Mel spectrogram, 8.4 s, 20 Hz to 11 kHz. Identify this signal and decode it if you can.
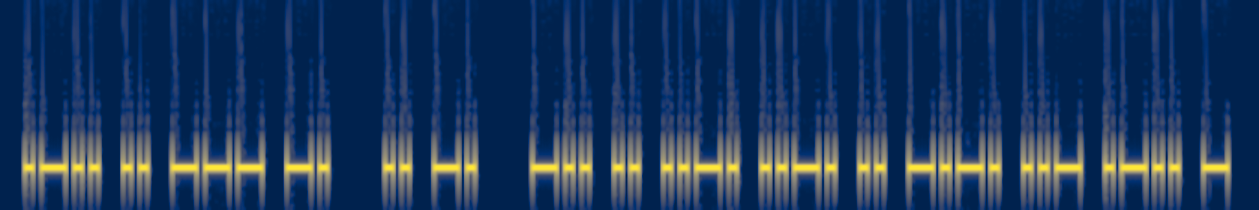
Morse code, heard as a keyed tone, about 22 wpm, 700 Hz. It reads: LION IN DIFFICULT
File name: Difficult Sentences with Hints - 22wpm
